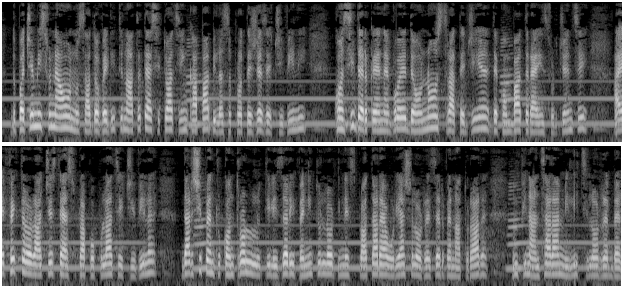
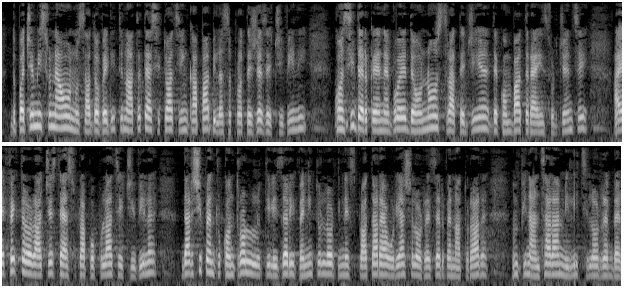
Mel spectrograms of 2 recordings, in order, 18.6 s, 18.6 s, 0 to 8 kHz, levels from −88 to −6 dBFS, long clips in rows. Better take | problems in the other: second | background sound (Wind instrument, woodwind instrument); 15 dB below the speech

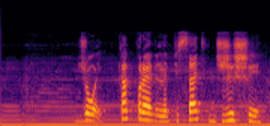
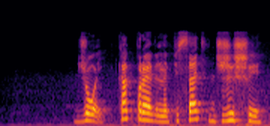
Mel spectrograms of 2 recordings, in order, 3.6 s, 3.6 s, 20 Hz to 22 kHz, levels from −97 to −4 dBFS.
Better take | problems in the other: second | background sound (Musical instrument); 12 dB below the speech

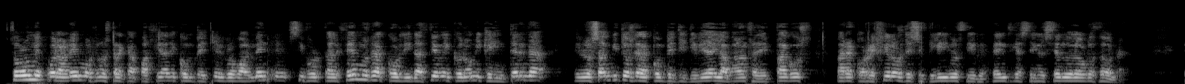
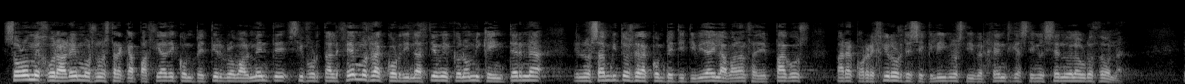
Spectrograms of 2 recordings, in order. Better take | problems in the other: second | noise reduction (neural mask model DeepFilterNet 3)

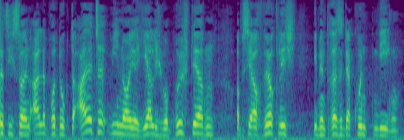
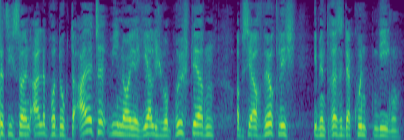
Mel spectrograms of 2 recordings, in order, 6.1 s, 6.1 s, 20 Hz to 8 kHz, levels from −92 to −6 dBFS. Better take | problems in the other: second | background sound (Boat, Water vehicle); 18 dB below the speech

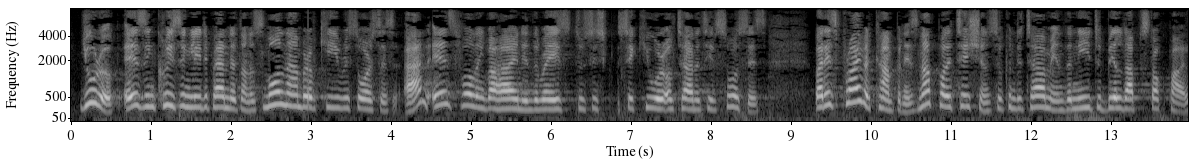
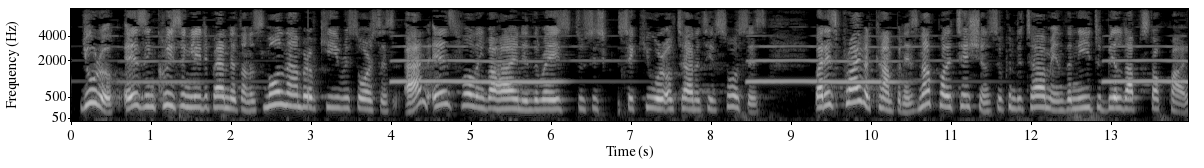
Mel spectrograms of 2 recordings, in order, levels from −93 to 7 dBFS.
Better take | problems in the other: first | noise reduction (classical method log-MMSE)

